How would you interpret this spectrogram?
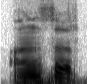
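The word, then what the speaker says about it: answer: आंसर. आंसर का मतलब होता है जवाब देना. दोस्तों इसमें डब्ल्यू साइलेंट होता है.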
